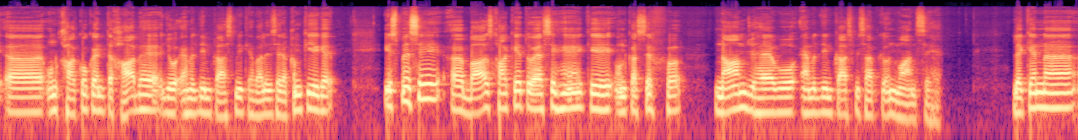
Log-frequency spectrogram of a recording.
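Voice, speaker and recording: A man with a Pakistani accent presenting a literary book review in a measured, scholarly, deliberate way. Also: medium pitch, darkish tone. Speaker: literary guest presenter introducing books.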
